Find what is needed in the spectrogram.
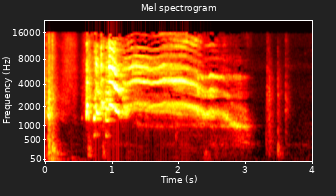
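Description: A young child's high-pitched squeal, held for about two and a half seconds and sliding slowly down in pitch.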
